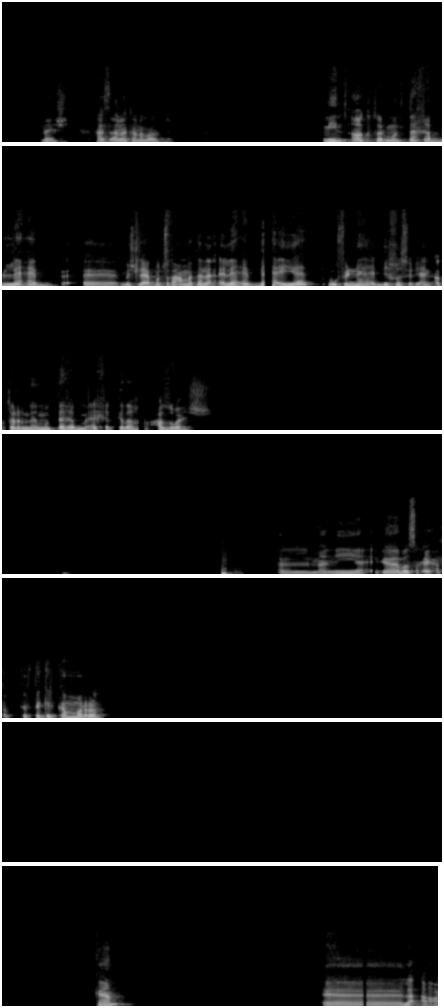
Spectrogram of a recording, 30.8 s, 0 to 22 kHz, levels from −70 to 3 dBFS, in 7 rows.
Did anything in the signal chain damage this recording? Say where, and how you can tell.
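Yes, AAC frame loss with muting in network delivery: soft-edged dropouts at 7.02 s (90 ms), 10.16 s (70 ms), 14.72 s (scattered over 120 ms), 16.90 s and 30.01 s (40 ms each). The likely low-delay AAC decoder zeroed the lost frames, and its overlapping windows faded the sound out and back in.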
